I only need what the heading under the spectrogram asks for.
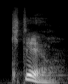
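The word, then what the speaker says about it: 来てよ: Kiteo. Ki. Not ki. Kiteo.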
